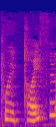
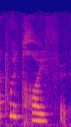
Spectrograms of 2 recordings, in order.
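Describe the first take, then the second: First: "Teufel" said the usual way, T straight into the vowel; Teufel without R. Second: "Teufel" said as "Treufel", R added after the T. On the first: Reader checks for a misprint, "Teufel" without R. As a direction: say "Teufel" with no R after the T. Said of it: "wollte sie Pfui Teufel oder". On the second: Reader checks for a misprint, "Teufel" said as "Treufel". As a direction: slip an R in, making "Teufel" into "Treufel". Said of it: "Teufelkäse ist auch ein". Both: Shown as a demonstration.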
